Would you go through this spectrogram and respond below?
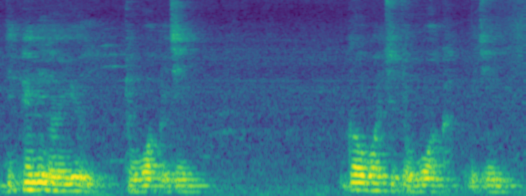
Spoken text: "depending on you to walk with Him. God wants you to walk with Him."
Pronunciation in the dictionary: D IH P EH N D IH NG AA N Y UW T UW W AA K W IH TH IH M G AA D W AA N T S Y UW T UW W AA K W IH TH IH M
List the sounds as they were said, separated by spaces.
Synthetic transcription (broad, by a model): D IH P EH N D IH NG AA N Y UW T UW W AA K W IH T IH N G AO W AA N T Y UW T UW W AA K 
